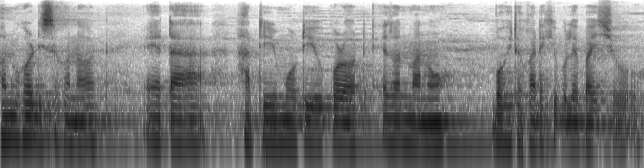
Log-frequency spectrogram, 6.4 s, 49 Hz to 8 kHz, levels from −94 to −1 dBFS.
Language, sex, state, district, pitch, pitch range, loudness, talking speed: Assamese, male, Assam, Hailakandi, 105 Hz, 100-110 Hz, -19 LUFS, 120 wpm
